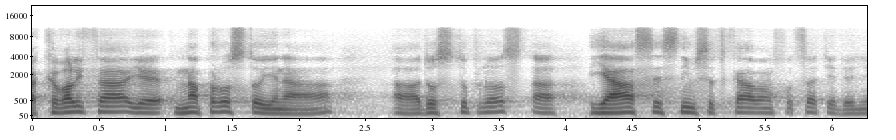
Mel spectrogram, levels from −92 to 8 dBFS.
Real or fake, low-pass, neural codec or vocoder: fake; 10.8 kHz; codec, 24 kHz, 0.9 kbps, DualCodec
